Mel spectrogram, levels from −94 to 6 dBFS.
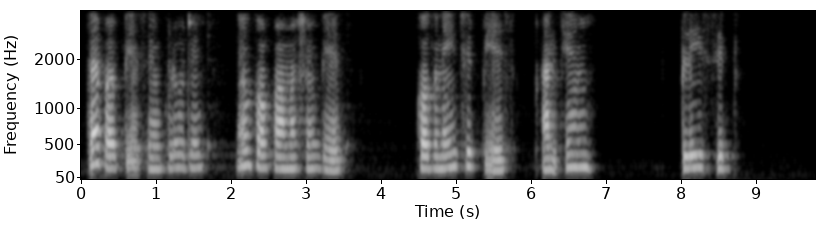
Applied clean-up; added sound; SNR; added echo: neural mask model DeepFilterNet 3.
